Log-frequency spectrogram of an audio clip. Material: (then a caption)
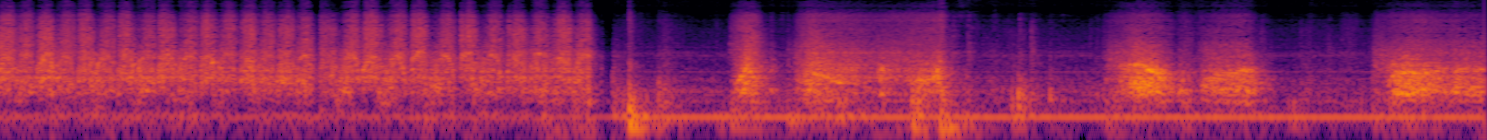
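Synthetic fibre. A push broom with stiff bristles repeatedly scrubs a wet, foamy, soaked printed synthetic rug on the floor. For the first six seconds there's a dense, rapid rasping of continuous strokes. It then breaks into separate, louder scrubbing bursts over a faint, steady low hum.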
